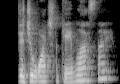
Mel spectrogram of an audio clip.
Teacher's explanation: “did you” sounds like “didja”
